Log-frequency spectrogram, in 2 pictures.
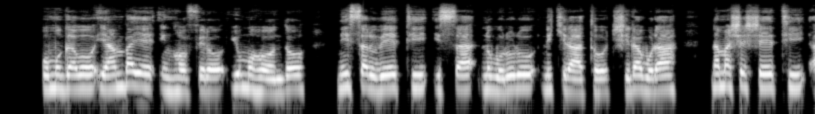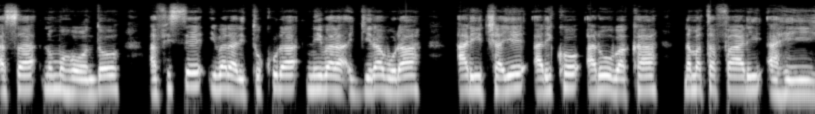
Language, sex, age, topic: Rundi, male, 36-49, education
